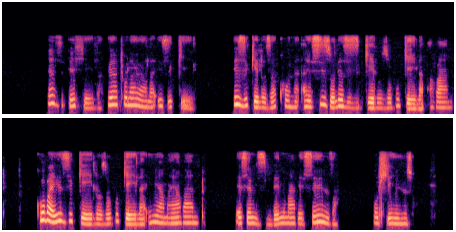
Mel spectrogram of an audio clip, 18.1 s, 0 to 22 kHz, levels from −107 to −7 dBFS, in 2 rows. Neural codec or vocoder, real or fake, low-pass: none; real; 7.2 kHz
